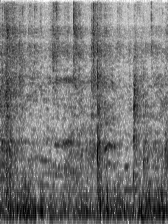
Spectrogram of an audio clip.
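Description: Hard plastic wheels of a toddler's ride-on toy car rolling over a concrete street: a low, continuous rattling rumble with a few sharp clacks.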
